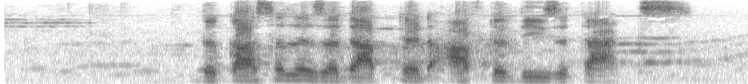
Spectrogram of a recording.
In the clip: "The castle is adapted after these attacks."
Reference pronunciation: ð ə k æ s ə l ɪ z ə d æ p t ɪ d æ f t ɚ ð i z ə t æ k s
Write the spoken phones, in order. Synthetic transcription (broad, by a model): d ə k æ s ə l ɪ z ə d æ p t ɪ d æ f t ɚ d i z ə t æ k s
